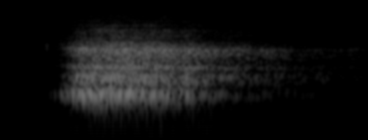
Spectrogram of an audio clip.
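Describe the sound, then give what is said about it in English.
A single deep, breathy rush of air as someone breathes in and releases, fairly loud at first, then slowly fading over a second or so. No one speaks. “Breathing in and release everywhere.”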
